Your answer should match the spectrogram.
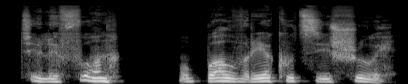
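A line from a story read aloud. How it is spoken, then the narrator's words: Strained whisper. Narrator (Russian): прошептал Чэньчжо, с трудом выдавливая звуки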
